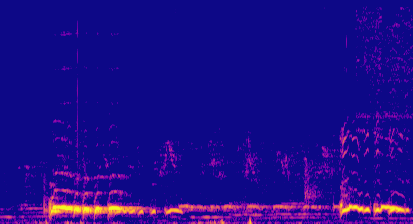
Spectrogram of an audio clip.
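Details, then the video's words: Cooing anggungan of a perkutut (zebra dove): one loud trilled coo that tails off into a quieter level note, then a second rolling burst starting near the end. "Masteran Pancingan harian burung perkutut Anggungan paling ampuh langsung emosi gacor"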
